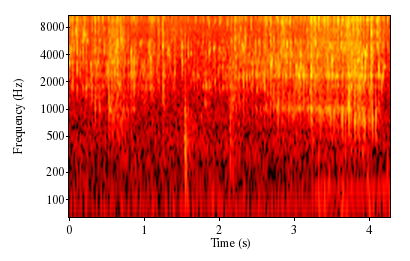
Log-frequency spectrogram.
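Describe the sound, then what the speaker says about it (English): Water poured into a soup pot of bone broth for vegetable beef soup, a soft steady trickle and splash with a few faint drips, fairly quiet and continuous throughout. "And I'm also going to add some water."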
